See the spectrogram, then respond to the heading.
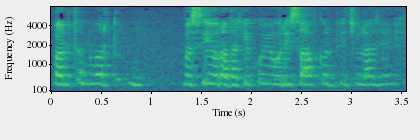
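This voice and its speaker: A woman vlogger chatting casually to viewers, her voice hoarse and nearly gone, pushing hard to get the words out. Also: high-pitched, flat delivery, normal speed, a little mellow, slight background noise. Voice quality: strained, forced voice.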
